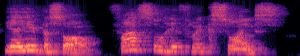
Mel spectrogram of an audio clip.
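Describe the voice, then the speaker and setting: Speaking slowly in a high, very animated voice, this middle-aged instructor runs a live online class. His style is casual and talkative as he lectures, quizzes students, and keeps tossing in "tá?".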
